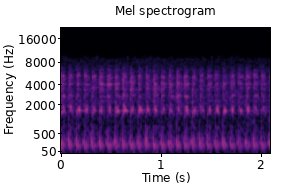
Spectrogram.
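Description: A machine running steadily with a fast, even chugging, about fourteen beats a second.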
